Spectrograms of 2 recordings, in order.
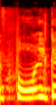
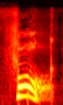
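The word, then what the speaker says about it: folk: ये फोल्क नहीं है, इट इज फोक।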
